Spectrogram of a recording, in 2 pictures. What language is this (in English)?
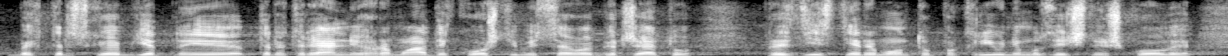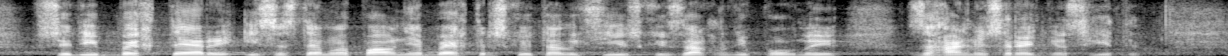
Ukrainian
